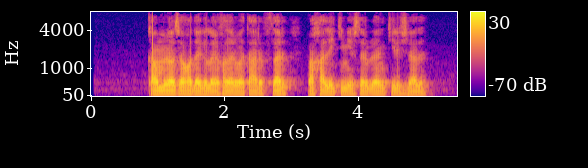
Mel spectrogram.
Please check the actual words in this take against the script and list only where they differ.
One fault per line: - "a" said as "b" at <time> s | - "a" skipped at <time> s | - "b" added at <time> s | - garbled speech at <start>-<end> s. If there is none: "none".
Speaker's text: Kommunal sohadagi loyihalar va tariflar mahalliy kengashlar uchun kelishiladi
- "uchun" said as "bilan" at 4.2 s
